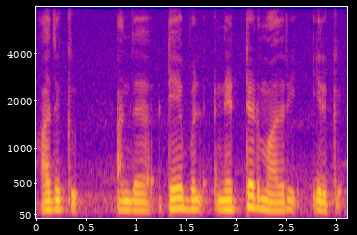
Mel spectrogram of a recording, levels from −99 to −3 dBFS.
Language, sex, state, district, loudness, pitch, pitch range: Tamil, male, Tamil Nadu, Nilgiris, -18 LUFS, 130 Hz, 120-135 Hz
